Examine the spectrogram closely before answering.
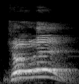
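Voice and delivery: loud, high, frantic calling of her name; frantic shouting. Retold or imitated. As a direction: yell across the room to get her attention. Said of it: "I would've been like".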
